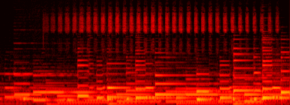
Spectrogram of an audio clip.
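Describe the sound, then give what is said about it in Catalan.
Cicadas hidden in the trees chirr in a fast, steady pulsing rhythm, loud and shrill, layered over sustained musical chords and shifting melodic tones, with no one speaking. “Les cigales contradiuen aquest silenci en la seva estridència oculta i arbòria, com si els arbres vociferassin una salmòdia ignera, ignífera i vibràtil, perquè al cap i a la fi les cigales rebenten líricament.”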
